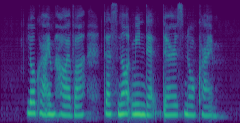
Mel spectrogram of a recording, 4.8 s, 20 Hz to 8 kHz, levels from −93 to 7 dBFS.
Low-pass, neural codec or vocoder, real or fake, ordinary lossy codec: 7.2 kHz; codec, 16 kHz, 4 kbps, X-Codec, HuBERT features, trained on LibriSpeech; fake; none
